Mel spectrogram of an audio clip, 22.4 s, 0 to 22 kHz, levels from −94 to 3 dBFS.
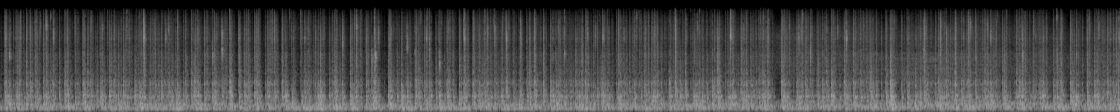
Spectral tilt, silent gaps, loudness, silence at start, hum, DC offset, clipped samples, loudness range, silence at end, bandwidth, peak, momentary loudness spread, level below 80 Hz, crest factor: -4 dB/octave; none; -36 LUFS; 0 s; none; under 0.1%; under 0.1%; 1 LU; 0 s; 17 kHz; -10 dBFS; 3 LU; -56 dBFS; 26 dB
